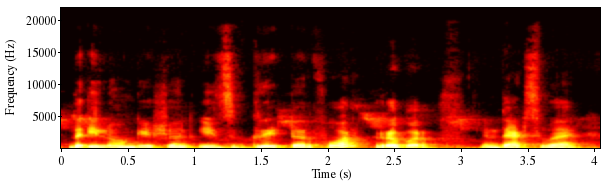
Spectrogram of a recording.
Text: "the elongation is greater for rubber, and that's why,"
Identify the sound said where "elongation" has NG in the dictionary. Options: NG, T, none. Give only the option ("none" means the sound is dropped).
NG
